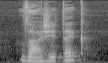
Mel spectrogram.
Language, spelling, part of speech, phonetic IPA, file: Czech, zážitek, noun, [ˈzaːʒɪtɛk], Cs-zážitek.ogg
- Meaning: experience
